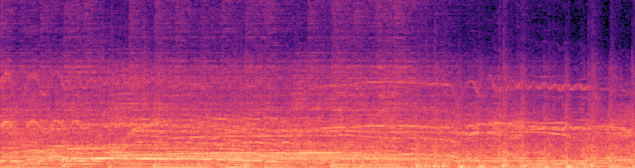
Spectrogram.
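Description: A live rock band playing loud: drum kit, electric guitar and bass, with a shouted vocal over them.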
